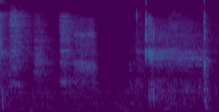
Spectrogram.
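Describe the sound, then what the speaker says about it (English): A pet puppy whimpers and pants softly indoors, a few faint breathy whines coming in short bursts with quiet rustling between them. "Dad's home, so pup is whining."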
